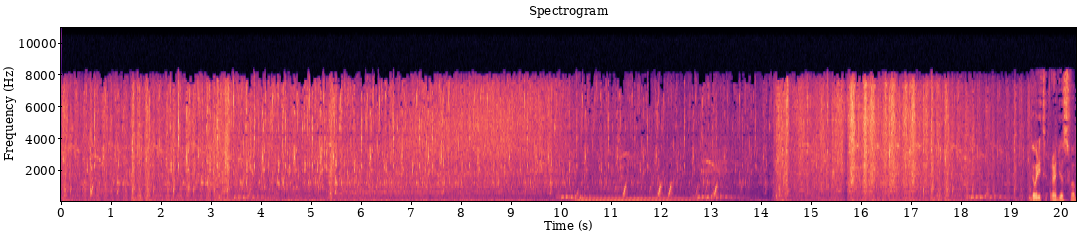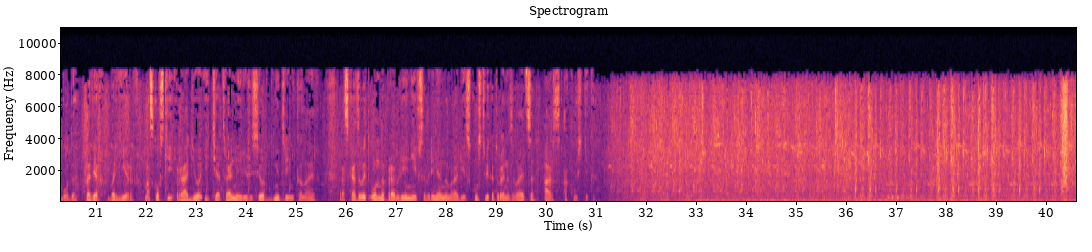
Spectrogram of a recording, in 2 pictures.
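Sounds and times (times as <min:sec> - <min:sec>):
Baltic surf and churning water: 0:00.0 - 0:40.5
deep rumbling swell of surf: 0:03.4 - 0:14.2
speech: 0:19.4 - 0:31.4.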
